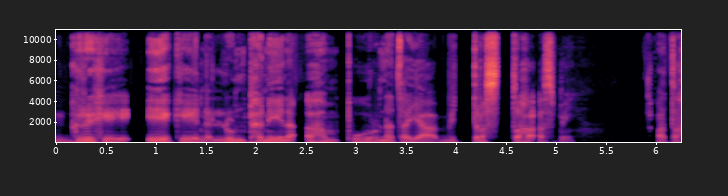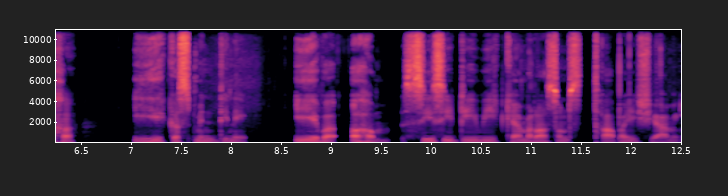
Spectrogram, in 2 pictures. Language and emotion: Sanskrit, fearful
